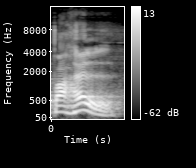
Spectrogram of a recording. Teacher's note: 2 உயிர்களுக்கு இடையிலும் எரல வளல என்பதில் வகரமை தவிர்ந்த ஏனைய 5 இடையினமைகளை அடுத்தும் வருகின்ற போது இந்த ககரம் H-ஆக ஒலிக்கும்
